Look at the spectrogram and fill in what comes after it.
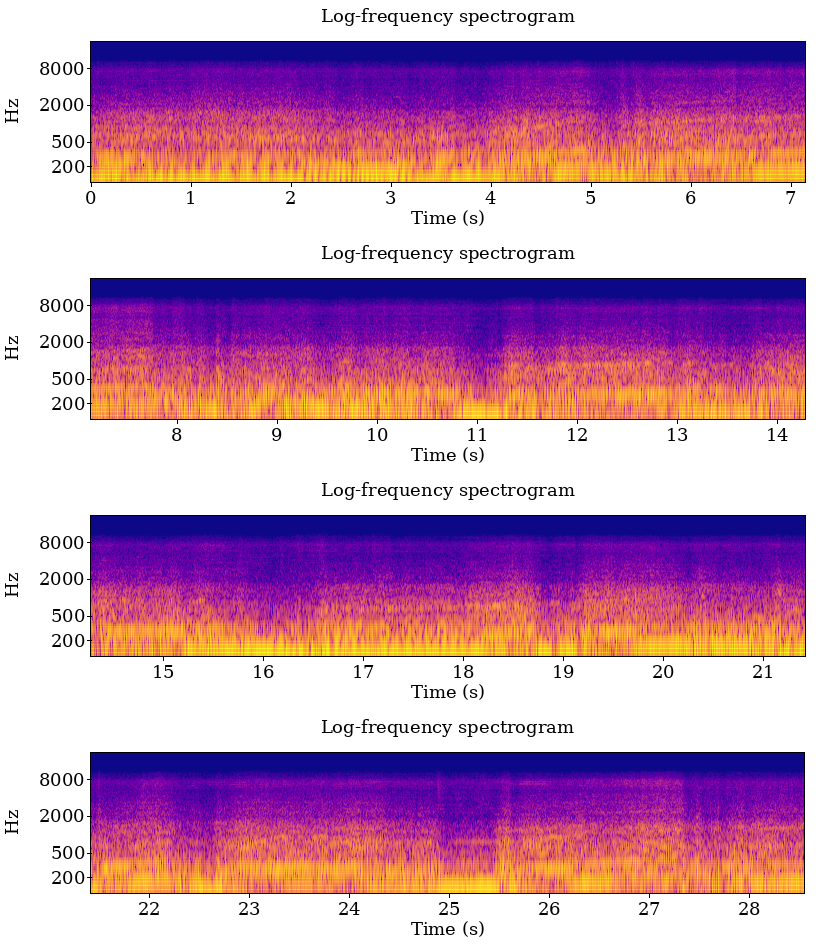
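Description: Lancia Delta Integrale rally car's turbocharged four-cylinder engine, heard from inside the cabin, revving up and dropping back over and over as the car is driven hard, with brief dips in the note every few seconds.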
